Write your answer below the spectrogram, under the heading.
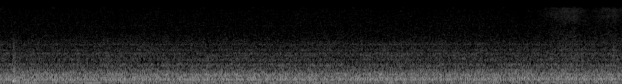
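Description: Car engine idling steadily, heard from inside the cabin while stopped, with a brief high hiss near the end.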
